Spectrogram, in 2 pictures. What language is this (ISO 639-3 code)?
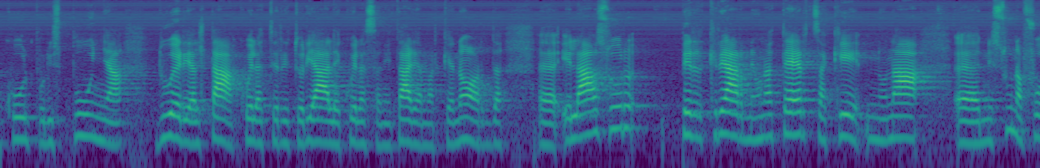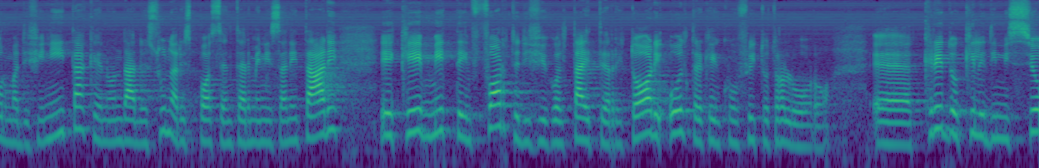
ita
